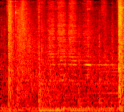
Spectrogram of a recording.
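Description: Blind-fire gunshots from cover in Uncharted: Drake's Fortune crack out in a short burst of sharp, loud reports, a few shots fired in quick succession with no talking.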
